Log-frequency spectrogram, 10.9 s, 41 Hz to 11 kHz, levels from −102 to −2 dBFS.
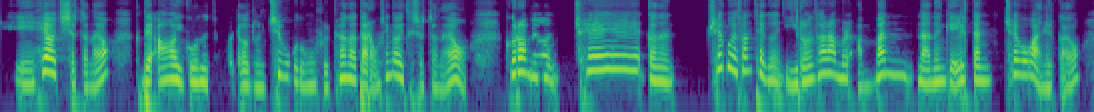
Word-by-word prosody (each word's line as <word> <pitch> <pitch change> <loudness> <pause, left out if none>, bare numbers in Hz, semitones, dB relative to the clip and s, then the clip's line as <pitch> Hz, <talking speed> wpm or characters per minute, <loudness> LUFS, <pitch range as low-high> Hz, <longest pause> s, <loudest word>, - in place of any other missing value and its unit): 이 170 -2 -4
헤어지셨잖아요. 165 - +3 0.2
근데 190 - +3
'아 215 +2 +3
이거는 185 -1 0
정말 165 -1 -19
내가 165 - -1
눈치 150 - -3
보고 235 -6 -6
너무 160 -1 -6
불편하다.'라고 210 +8 0
생각이 255 -1 0
드셨잖아요. 150 +8 -3 0.4
그러면 280 -3 +4 0.4
최 350 +1 +3 0.2
그러니까는 195 -2 0 0.4
최고의 370 -2 +3
선택은 280 -12 -1
이런 190 +4 -1
사람을 275 -3 +1
안 145 +1 -9
만나는 220 -9 0
게 175 -4 -1
일단 200 +1 0
최고가 270 -3 +2
아닐까요? 145 +9 -4
205 Hz, 395 characters per minute, -24 LUFS, 170-275 Hz, 0.4 s, 그러면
